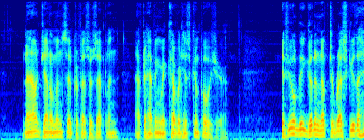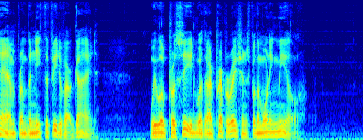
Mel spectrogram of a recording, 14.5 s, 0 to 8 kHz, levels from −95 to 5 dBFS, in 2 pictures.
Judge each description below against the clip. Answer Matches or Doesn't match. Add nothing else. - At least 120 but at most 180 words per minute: Matches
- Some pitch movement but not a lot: Matches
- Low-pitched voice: Matches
